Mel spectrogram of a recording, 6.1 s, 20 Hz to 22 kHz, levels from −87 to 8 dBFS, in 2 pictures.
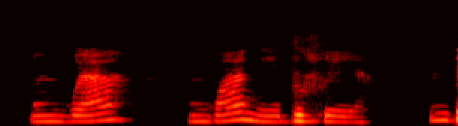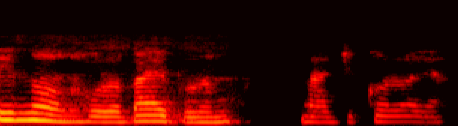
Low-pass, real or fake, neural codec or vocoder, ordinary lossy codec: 7.2 kHz; fake; codec, 32 kHz, 1.9 kbps, SNAC; none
